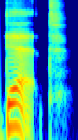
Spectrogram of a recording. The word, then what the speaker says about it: debt: English has a lot of letters that don't say anything like the K in knee or the B in debt. You say ni not ki and debt not debted.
